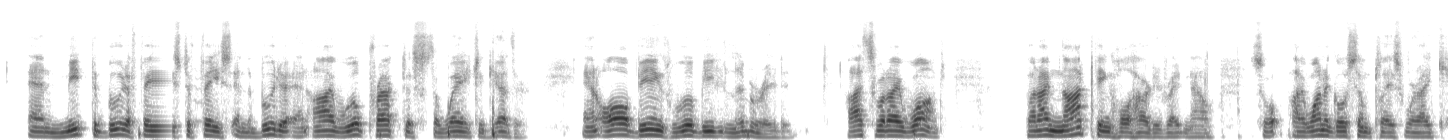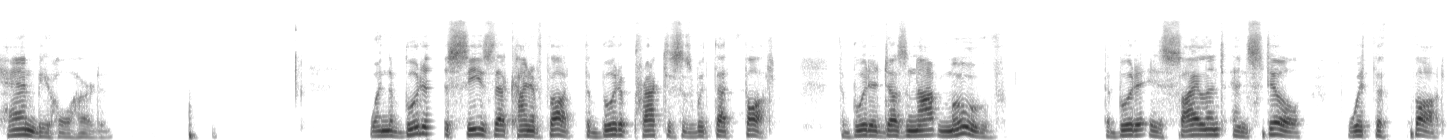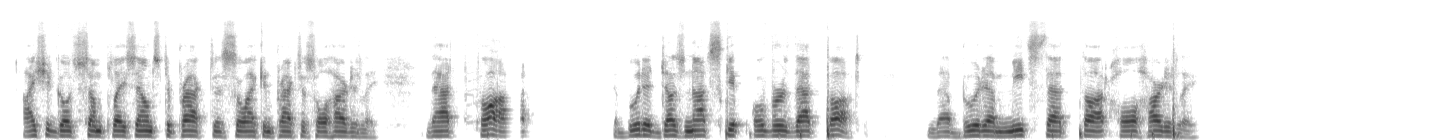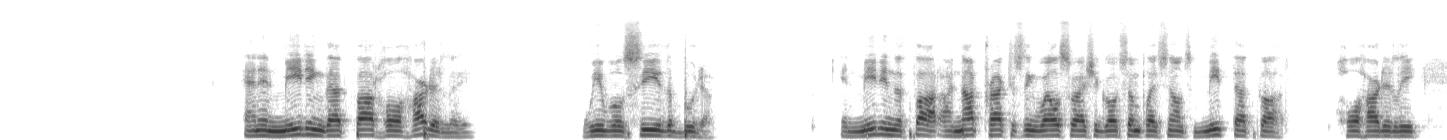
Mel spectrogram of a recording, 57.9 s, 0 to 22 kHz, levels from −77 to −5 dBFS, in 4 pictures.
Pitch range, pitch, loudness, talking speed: 125-145 Hz, 135 Hz, -28 LUFS, 135 wpm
